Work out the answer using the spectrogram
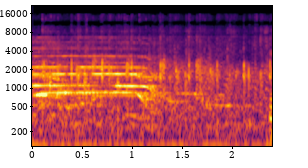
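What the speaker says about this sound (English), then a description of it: "give him, give him a hand of applause" An audience at a conjunto band show at Eagles Hall in Melrose Park claps and cheers in a short burst that fades quickly, with tonal music or voice sounds mixed in.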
